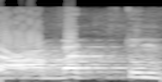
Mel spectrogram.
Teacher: دال کی آواز آئے گی نہیں، دال جو ہے تا میں داخل ہو گئی۔ یہاں پر قاعدہ لگتا ہے ادغام تام کا قاعدہ یہاں پر لگتا ہے، ادغام تام مکمل داخل ہو گیا، تا جو ہے دال جو ہے تا میں داخل ہو گیا، تو اس کو عبد تم نہیں بلکہ عبد تم پڑھیں گے۔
